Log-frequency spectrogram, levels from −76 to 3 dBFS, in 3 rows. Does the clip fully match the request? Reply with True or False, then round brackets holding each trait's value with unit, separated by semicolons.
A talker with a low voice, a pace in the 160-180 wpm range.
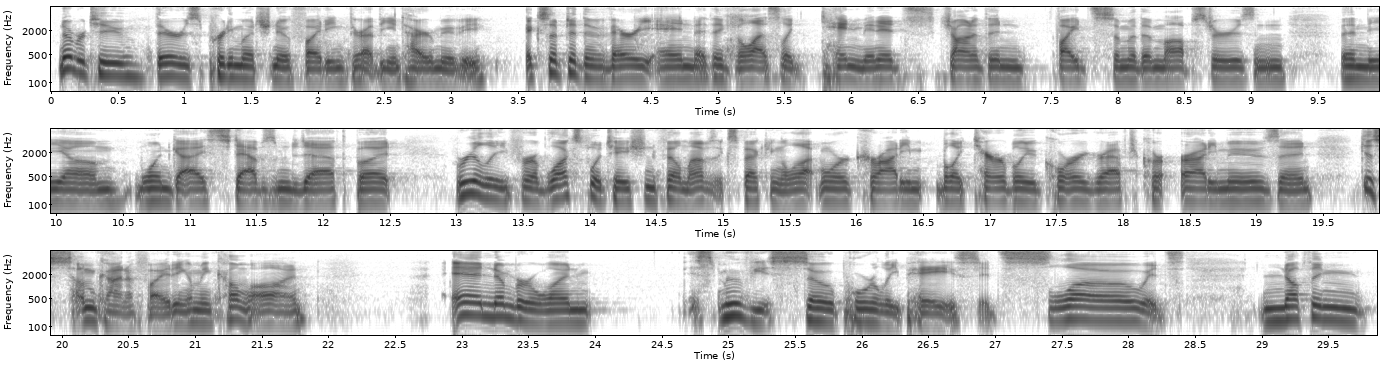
True (125 Hz; 165 wpm)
